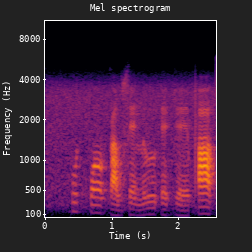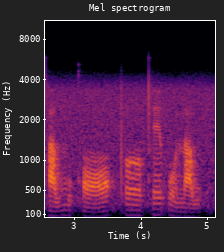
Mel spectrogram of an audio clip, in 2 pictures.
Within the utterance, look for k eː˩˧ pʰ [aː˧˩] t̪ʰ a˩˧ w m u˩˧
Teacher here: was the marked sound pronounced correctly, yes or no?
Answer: no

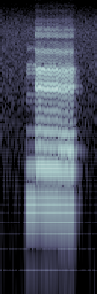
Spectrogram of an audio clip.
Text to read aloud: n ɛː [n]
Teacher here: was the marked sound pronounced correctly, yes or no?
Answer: no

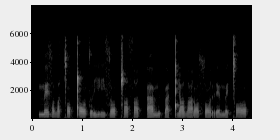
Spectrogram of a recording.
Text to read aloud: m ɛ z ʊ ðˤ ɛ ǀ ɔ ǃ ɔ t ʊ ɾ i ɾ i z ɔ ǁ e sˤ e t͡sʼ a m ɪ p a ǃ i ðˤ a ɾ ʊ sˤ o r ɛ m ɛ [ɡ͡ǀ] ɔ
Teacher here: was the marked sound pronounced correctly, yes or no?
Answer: no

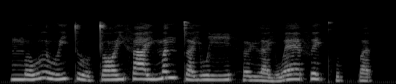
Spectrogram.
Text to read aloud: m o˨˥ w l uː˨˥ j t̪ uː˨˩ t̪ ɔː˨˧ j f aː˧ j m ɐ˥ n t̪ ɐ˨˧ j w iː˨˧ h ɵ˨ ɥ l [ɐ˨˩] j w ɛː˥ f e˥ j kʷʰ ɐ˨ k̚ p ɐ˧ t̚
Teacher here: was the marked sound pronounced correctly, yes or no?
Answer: yes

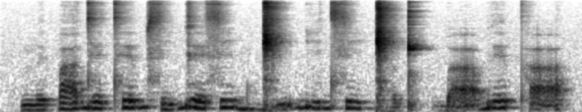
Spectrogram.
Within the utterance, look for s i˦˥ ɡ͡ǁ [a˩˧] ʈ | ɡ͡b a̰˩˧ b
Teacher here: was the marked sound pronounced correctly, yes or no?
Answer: yes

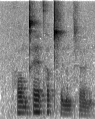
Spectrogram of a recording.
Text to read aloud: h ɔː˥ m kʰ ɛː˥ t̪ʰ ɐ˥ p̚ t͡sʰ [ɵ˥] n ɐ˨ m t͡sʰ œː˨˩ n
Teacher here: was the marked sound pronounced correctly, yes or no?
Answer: no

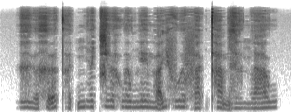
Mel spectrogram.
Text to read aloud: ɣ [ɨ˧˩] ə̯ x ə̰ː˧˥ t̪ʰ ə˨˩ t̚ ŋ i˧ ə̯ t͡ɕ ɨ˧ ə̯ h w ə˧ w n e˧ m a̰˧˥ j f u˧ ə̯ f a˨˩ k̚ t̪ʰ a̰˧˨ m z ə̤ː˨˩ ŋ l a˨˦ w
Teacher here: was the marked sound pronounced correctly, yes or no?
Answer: yes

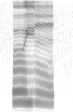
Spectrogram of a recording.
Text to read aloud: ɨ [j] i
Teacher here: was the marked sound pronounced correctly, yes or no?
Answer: yes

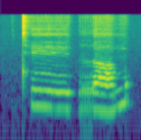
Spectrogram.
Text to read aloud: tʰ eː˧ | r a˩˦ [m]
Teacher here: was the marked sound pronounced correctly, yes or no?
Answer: yes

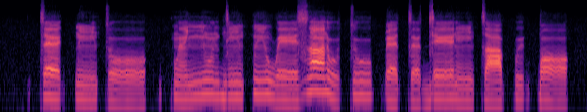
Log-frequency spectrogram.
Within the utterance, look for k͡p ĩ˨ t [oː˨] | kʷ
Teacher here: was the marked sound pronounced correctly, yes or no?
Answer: yes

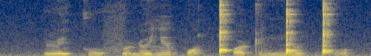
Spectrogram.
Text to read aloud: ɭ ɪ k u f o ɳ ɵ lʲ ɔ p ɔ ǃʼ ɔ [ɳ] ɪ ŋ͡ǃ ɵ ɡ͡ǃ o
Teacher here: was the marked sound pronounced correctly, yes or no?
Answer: no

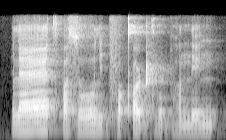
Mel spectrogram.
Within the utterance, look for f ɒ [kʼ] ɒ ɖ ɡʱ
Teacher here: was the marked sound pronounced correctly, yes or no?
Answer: yes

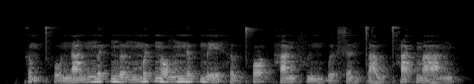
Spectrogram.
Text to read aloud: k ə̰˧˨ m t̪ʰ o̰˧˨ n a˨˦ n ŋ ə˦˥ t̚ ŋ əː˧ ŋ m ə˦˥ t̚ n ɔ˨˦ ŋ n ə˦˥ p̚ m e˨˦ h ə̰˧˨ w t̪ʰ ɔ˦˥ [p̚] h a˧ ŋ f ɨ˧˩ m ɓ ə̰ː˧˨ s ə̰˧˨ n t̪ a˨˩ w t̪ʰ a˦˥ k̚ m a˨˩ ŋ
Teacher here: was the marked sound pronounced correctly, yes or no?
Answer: no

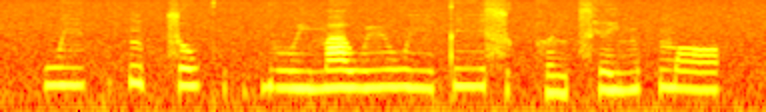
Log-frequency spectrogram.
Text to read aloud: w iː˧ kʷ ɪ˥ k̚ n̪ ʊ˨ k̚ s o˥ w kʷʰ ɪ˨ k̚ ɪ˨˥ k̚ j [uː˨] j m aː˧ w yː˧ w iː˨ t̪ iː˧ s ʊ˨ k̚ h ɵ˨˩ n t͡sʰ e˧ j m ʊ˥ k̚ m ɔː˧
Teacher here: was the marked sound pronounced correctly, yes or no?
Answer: yes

